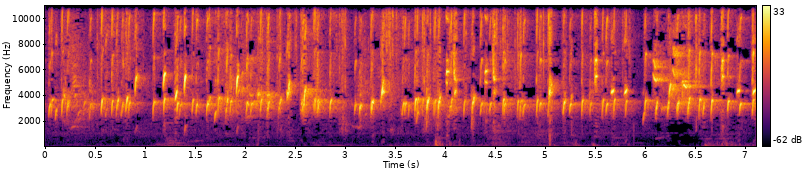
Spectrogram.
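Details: Song of a European goldfinch for teaching young birds: dense, almost nonstop twittering of tinkling chirps and rolling trills, lively and rapid throughout.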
